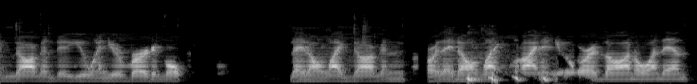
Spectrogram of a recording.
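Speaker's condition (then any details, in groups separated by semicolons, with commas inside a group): Total laryngectomy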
